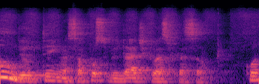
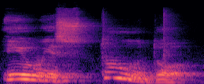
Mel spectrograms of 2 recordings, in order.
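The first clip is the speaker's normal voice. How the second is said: "estudo" drawn out very slowly with TU stressed and higher; 5 semitones higher, much slower than usual. Shown as a demonstration. Teacher showing the stressed root syllable, stress on TU in "estudo". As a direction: stretch the middle syllable TU in "estudo". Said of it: "a sílaba tônica está no radical".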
